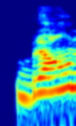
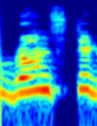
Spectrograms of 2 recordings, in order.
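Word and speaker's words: Brønsted: ठीक है, ब्राउन नहीं बोलते इसको, ब्रॉन्स्टेड बोलते हैं वैसे, ये एंड साइलेंट रहता है इसमें।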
